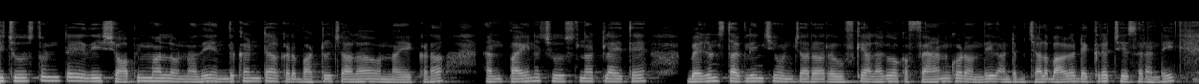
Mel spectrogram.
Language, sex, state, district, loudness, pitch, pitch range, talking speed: Telugu, male, Andhra Pradesh, Visakhapatnam, -29 LUFS, 135 Hz, 125-145 Hz, 160 wpm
